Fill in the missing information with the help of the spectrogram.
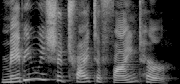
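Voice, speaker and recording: Woman putting on high-pitched, excitable schoolkids. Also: slow, exaggerated voice. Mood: worried. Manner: high, eager exclaiming. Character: excitable, mischievous young schoolchildren.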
